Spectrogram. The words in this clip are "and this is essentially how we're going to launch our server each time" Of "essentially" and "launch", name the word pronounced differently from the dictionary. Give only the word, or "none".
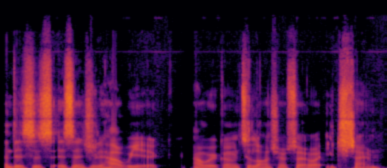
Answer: essentially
